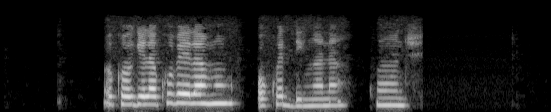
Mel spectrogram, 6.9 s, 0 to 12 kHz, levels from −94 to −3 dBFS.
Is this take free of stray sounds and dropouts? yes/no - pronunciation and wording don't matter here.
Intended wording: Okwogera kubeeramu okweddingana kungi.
yes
